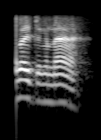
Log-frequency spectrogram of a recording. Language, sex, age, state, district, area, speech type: Tamil, male, 45-60, Tamil Nadu, Nagapattinam, rural, conversation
